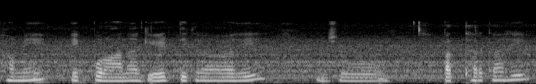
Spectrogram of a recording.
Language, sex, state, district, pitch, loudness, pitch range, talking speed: Hindi, female, Madhya Pradesh, Bhopal, 180 Hz, -22 LUFS, 175-195 Hz, 125 wpm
